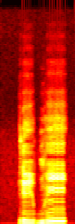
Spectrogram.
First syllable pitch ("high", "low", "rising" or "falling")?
low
